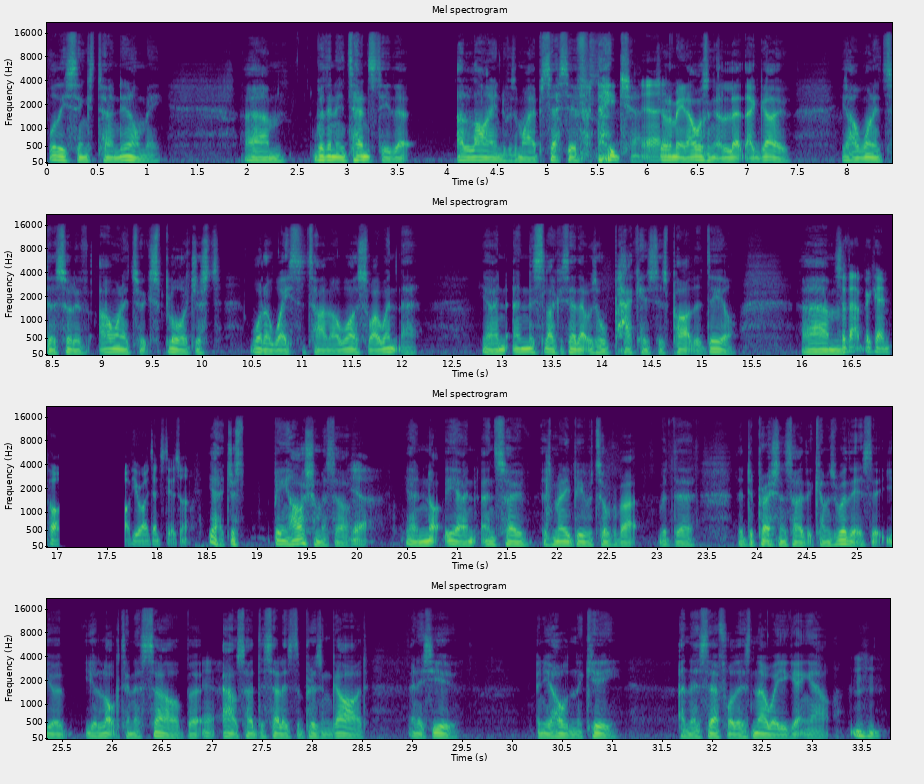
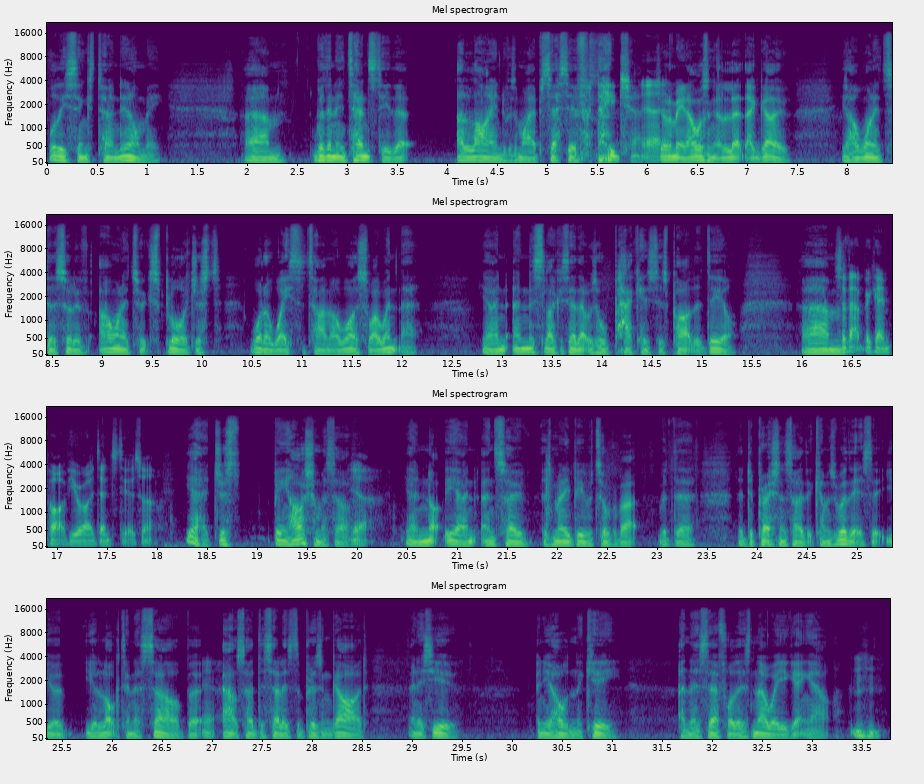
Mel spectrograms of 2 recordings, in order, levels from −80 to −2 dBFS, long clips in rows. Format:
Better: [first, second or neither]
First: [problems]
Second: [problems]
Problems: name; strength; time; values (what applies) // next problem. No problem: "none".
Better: second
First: audio freezing; at 17 s for 0.5 s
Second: none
